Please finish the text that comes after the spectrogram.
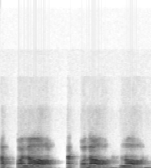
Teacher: Jadi la-nya menebal apapun kondisinya. Ini beda dengan yang riwayatnya Hafs. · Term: lam taghlidh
